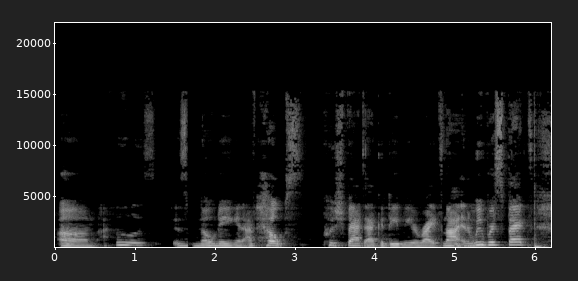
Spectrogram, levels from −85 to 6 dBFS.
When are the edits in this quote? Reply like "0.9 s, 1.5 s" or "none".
1.7 s, 2.5 s, 3.8 s, 4.8 s

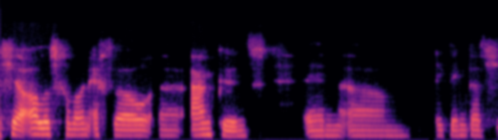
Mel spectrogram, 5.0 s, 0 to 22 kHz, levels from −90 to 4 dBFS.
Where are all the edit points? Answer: none

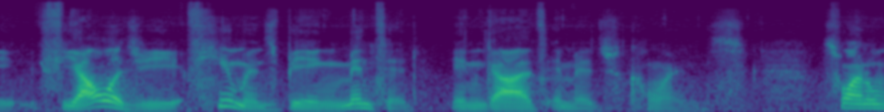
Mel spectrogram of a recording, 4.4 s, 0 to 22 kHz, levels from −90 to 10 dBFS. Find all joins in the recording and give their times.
0.9 s, 2.2 s, 3.1 s

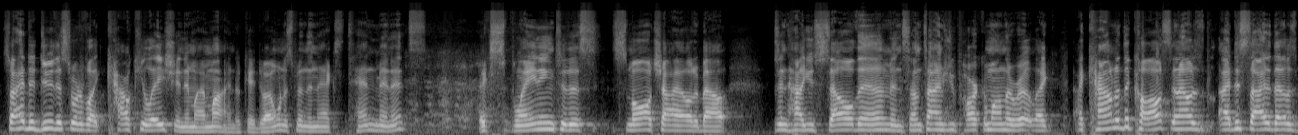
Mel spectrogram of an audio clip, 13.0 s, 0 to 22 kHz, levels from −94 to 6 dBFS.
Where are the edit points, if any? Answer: 7.8 s, 10.7 s

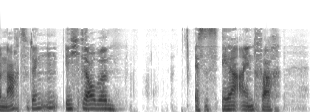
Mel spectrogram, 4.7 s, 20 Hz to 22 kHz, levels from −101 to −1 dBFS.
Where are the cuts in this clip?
none

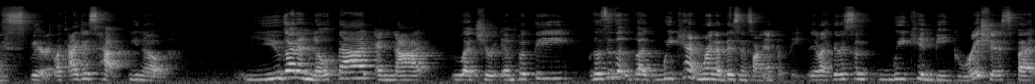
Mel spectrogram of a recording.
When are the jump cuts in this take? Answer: 8.3 s

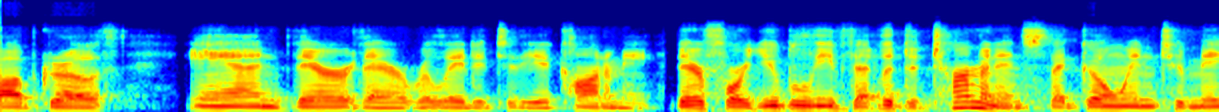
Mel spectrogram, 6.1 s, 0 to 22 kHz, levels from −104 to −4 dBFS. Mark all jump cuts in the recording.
1.8 s, 4.4 s

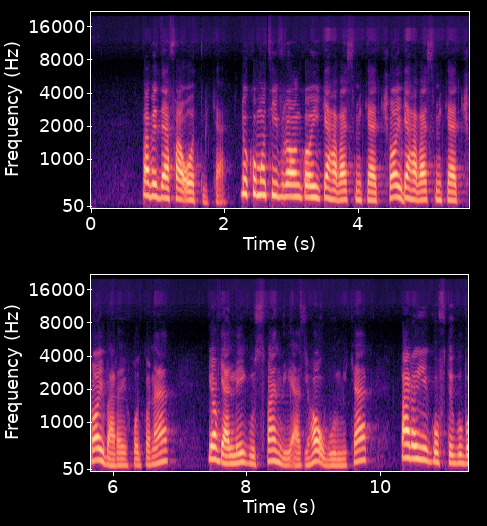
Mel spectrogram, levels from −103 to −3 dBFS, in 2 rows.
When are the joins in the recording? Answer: 1.6 s, 2.1 s, 4.7 s, 6.4 s, 7.6 s, 8.9 s

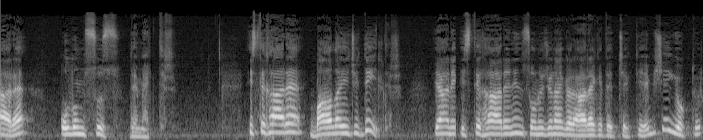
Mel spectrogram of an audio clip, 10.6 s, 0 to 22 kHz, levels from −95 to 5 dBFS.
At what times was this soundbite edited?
1.9 s, 4.6 s, 6.8 s

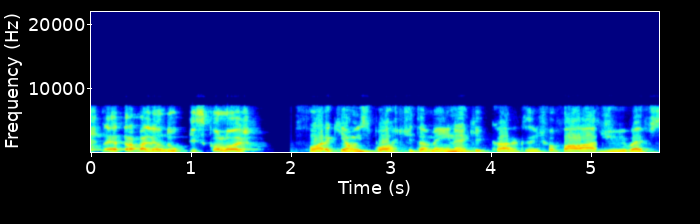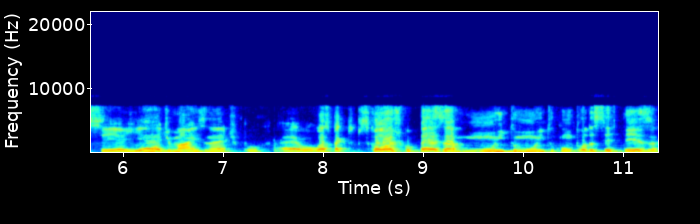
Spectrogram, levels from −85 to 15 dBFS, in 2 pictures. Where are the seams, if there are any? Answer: 2.0 s, 5.1 s, 7.5 s

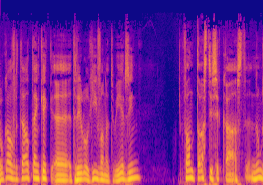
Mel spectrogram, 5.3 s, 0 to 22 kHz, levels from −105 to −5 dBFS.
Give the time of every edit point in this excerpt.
none

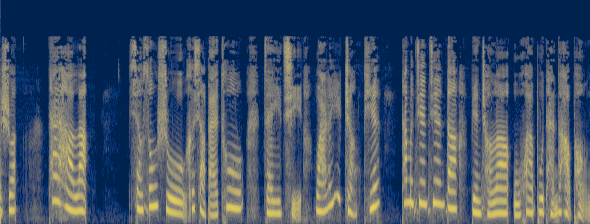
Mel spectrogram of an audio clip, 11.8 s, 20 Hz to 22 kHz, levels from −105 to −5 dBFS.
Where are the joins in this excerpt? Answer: 1.9 s, 7.7 s

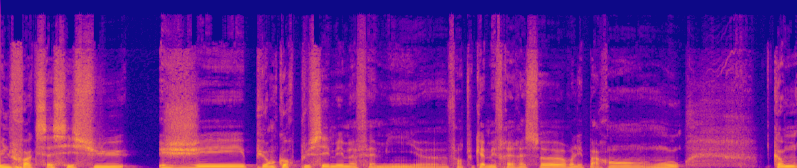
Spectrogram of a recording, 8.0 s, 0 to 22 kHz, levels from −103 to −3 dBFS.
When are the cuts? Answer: 1.5 s

